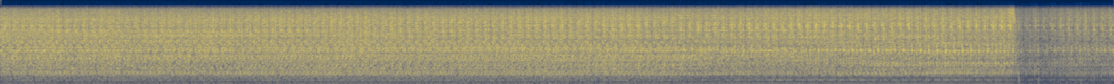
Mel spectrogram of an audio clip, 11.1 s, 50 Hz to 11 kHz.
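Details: 1989 Ford Probe GT with F2T engine idling: a steady, regular knock about four a second over busy mechanical clatter; owner seeks a diagnosis of the engine knocking at idle.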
